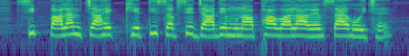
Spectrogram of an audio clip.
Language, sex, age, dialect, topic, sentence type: Maithili, female, 18-24, Angika, agriculture, statement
